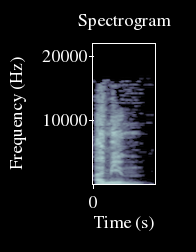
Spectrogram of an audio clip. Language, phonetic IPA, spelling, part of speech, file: Russian, [ɐˈmʲin], амин, noun, Ru-амин.ogg
- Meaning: amine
